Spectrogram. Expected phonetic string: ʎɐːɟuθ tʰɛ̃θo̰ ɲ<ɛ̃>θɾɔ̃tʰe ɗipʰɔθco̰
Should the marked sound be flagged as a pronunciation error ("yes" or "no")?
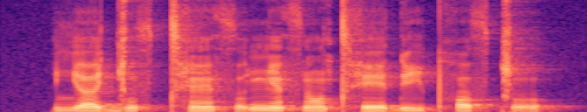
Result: no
